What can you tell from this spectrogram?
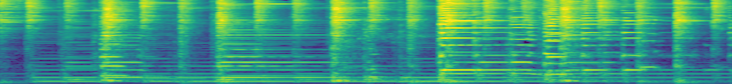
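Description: Acoustic guitar playing an instrumental blues break: a run of picked notes and chords with low bass notes ringing under them.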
